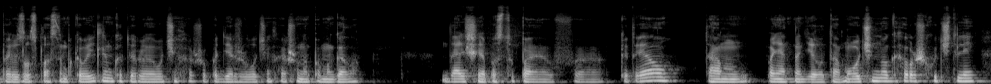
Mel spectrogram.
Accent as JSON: {"language": "Russian", "town": "Aktobe", "region": "Aktobe Region", "country": "Kazakhstan", "tie": "born or raised there", "second_language": "Russian", "moved": "as an adult", "lives_now": "Astana, Kazakhstan", "said": "Я сам родом из Актюбе, Запад."}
